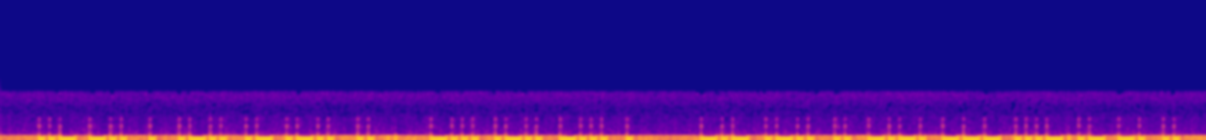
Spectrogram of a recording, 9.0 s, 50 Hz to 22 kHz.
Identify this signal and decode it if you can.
Morse code, heard as a keyed tone, about 31 wpm, 530 Hz. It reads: UDELALI BLBE KLICOVANI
